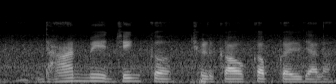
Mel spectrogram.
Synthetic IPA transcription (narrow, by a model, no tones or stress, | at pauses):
d̪ʱaːnmẽd͡ʒɪ̃ŋɡka | t͡ʃʰɪɽkaːokɐp̚kɐld͡ʒaːlaː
